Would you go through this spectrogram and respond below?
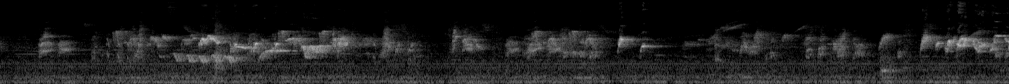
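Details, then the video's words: A bird with a pure wild-forest voice gives a morning song of repeated rich warbled phrases, each about a second long, separated by short pauses, bright and varied in tone. "TIẾNG CHIM HOT NGHE THƯ GIÃN /Thư giãn Tiếng chim hót buổi sáng"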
